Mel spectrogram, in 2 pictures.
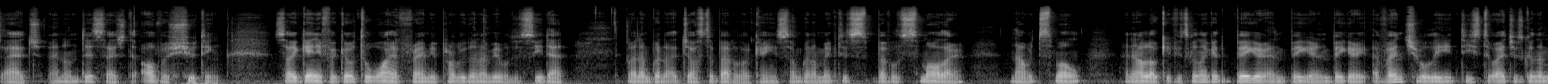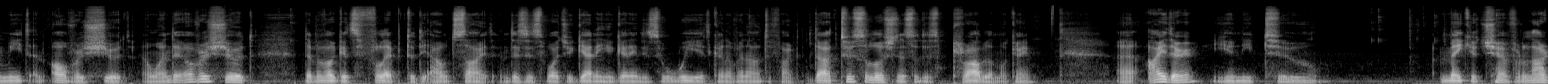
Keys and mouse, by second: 2.2 q, 4.9 shift+click, 18.2 shift+click, 21.0-23.0 middle drag, 23.5 ctrl+z, 23.9 ctrl+z, 24.7 Tab, 26.8 q, 29.7 shift+drag.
